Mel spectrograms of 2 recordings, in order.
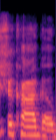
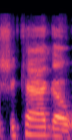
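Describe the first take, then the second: First: It is said in the speaker's own accent. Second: It is said in a local Chicago accent.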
